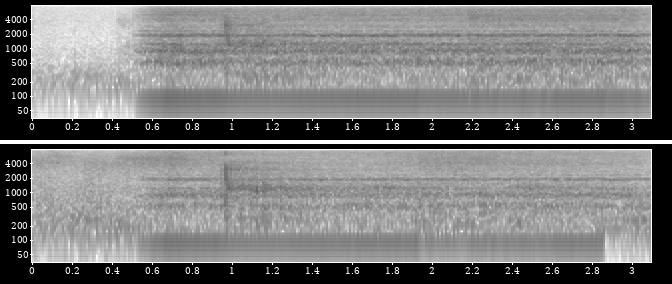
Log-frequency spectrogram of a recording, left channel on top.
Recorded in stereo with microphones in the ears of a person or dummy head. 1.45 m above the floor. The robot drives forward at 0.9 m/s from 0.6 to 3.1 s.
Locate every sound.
0.9 s chewing: 30° right (ahead or behind), 0.9 m; by 2.6 s 10° right (ahead or behind), 2.5 m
